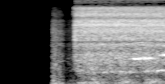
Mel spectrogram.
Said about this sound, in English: Did you just turn on the faucet? The water faucet? No, yeah. It's hairspray. Oh, I was gonna guess spray paint.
